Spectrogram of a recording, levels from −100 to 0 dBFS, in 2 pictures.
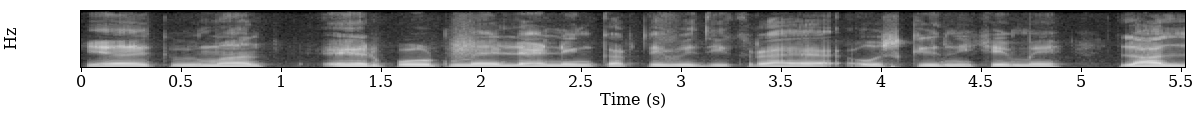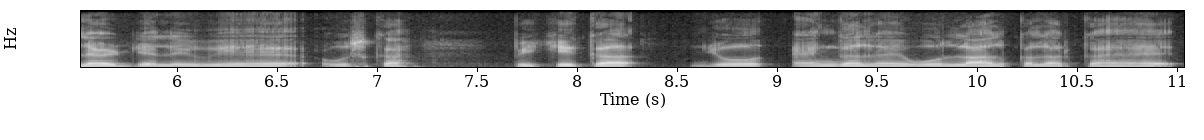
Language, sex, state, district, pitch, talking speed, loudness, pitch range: Hindi, male, Bihar, Gopalganj, 100 Hz, 165 wpm, -19 LUFS, 100-105 Hz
